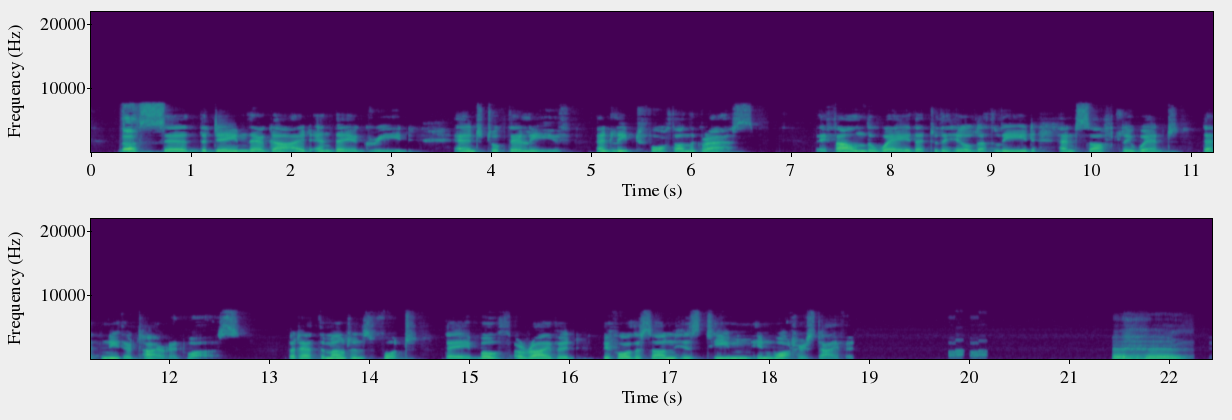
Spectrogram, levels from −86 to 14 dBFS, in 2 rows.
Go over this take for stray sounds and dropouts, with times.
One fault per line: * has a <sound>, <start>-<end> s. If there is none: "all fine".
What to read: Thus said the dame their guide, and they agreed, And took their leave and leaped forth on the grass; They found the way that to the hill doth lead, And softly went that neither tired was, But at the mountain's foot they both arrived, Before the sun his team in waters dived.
* has a laugh, 19.8-20.2 s
* has a throat clearing, 21.4-22.3 s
